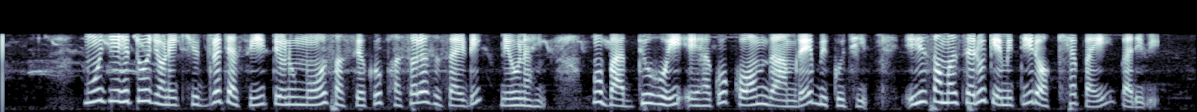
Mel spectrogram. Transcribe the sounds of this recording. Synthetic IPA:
mũd͡ʒeɦet̪ud͡ʒɔɽ̃ekʰud̪ɾɔt͡ʃasit̪eɽ̃umosɔsjɔkupʰɔsɔlɔs̬ɔsajʈinew̃naɦĩmũbad̪ʱjɔɦoiʔeɦakukɔmd̪amɾebikut͡ʃʰieɦisɔmɔsjaɾukemit̪iɾɔkʰːjapajpaɾibḭ

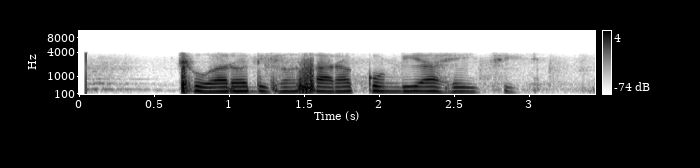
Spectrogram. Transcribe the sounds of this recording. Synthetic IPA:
t͡ɕʰuaɾɔd̪iɦɔsaɾakoɳɖiaɦejt͡ɕi

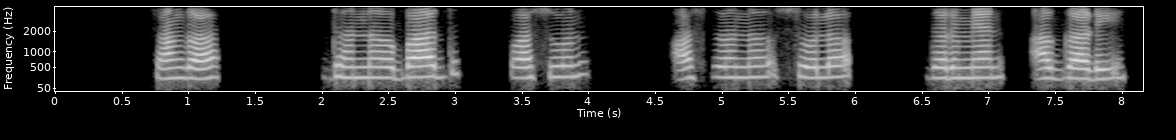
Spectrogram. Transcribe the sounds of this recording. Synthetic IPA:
sãŋɡa | d̪ʱənəbad̪ | pasuːn | asənəsola | d̪əɾmjan | aɡaɽi

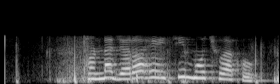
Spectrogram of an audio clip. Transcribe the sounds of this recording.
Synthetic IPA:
t̪ʰɔɳɖad͡ʒɔɾɔɦejt͡ʃʰimot͡ʃʰuaku

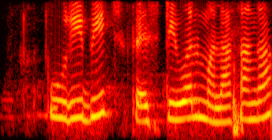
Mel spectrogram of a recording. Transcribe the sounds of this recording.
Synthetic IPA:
puːɾibiːt͡ʃfeːsʈiʋəlmɐlasãːŋɡa

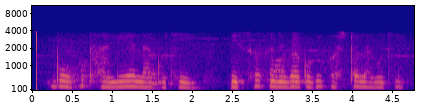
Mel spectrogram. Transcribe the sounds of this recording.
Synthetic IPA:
boɦut̪halialaɡut͡ʃʰi | biswɔsenebakubikɔsʈɔlaɡut͡ʃʰi

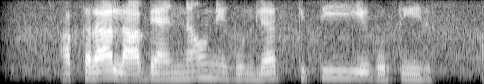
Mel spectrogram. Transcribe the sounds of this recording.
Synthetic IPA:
ɐkɾaːlaːbaːnnaõneɡʊnljaskɪt̪ijeɦoːt̪iːl

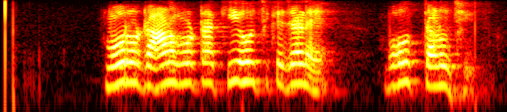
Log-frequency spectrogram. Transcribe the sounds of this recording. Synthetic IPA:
moːɾoɖʱaɽ̃oboʈakiɦot͡ʃʰiked͡ʒeɽ̃e | bɔɦut̪̚t̪əɽ̃ũt͡ʃʰḭ

